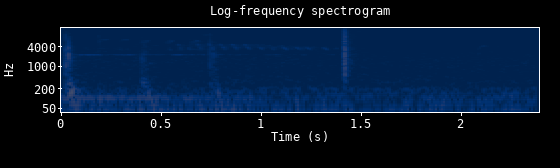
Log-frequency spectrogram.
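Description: Near silence, with a few faint, brief clicks.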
